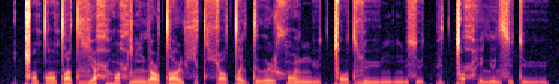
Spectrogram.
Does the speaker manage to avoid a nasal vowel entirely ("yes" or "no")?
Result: no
